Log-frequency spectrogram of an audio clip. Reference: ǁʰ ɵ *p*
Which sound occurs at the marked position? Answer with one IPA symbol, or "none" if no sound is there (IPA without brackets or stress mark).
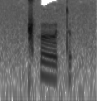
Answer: t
